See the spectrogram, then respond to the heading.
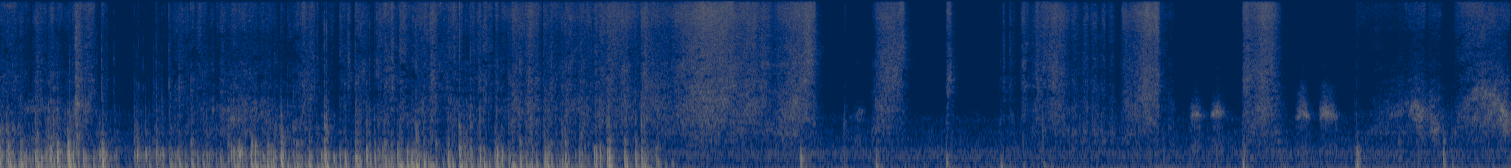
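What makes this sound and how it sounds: Fingertips tap and scratch a large, solid wood-grain tabletop while palms press and rub across its surface. For the first six or so seconds, dense, fast, low thumping and rubbing dominate. After that, the sound thins to sparse, sharp taps and short bursts of bright, dry scratching separated by near silence.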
